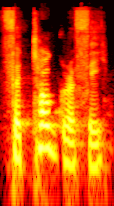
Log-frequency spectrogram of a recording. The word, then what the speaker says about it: photography: if anybody's noticed, but I say photo, but I say photography. And this is a bit of a minefield for pronunciation. So let's start with that, shall we, Craig? Yeah, because the stress changes. And when you're learning English, you want to make sure that you're stressing the right syllable.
